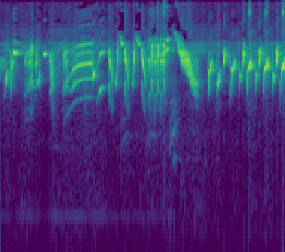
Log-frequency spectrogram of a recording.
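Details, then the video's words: European goldfinch in Algeria delivering a 'jbadat khalawiya' passage: fast jingling twitters, stacked whistled slurs and a falling sweep, bright and continuous. "جبدات خلوية تاع بكري canto jilguero argelia"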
